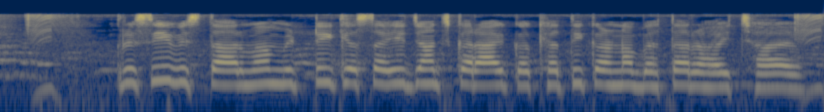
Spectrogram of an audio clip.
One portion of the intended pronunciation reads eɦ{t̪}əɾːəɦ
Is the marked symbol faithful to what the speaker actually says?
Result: yes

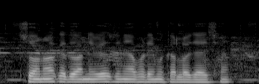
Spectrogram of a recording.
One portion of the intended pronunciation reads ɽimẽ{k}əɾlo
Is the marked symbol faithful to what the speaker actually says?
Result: yes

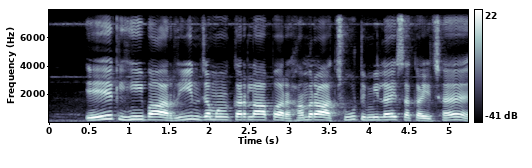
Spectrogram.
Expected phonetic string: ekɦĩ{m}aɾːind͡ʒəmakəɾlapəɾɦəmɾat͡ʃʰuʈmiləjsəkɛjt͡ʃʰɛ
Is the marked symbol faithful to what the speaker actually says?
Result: no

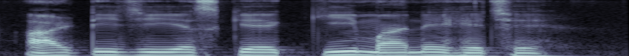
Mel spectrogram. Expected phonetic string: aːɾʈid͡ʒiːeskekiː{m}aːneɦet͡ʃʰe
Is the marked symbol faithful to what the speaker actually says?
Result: yes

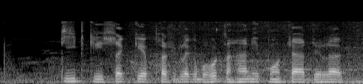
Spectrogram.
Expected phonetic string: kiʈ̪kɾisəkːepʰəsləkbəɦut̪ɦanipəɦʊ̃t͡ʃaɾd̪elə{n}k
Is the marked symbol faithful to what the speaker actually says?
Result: no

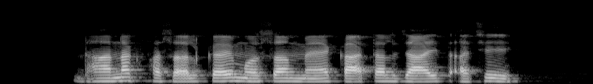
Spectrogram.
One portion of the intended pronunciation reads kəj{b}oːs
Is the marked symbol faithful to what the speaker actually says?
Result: no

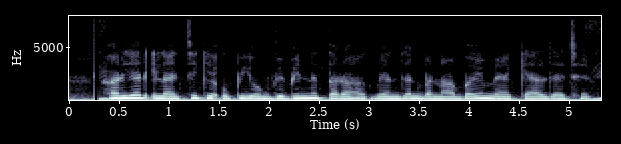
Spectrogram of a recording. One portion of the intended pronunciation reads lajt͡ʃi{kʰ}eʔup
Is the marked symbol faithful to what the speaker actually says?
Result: no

